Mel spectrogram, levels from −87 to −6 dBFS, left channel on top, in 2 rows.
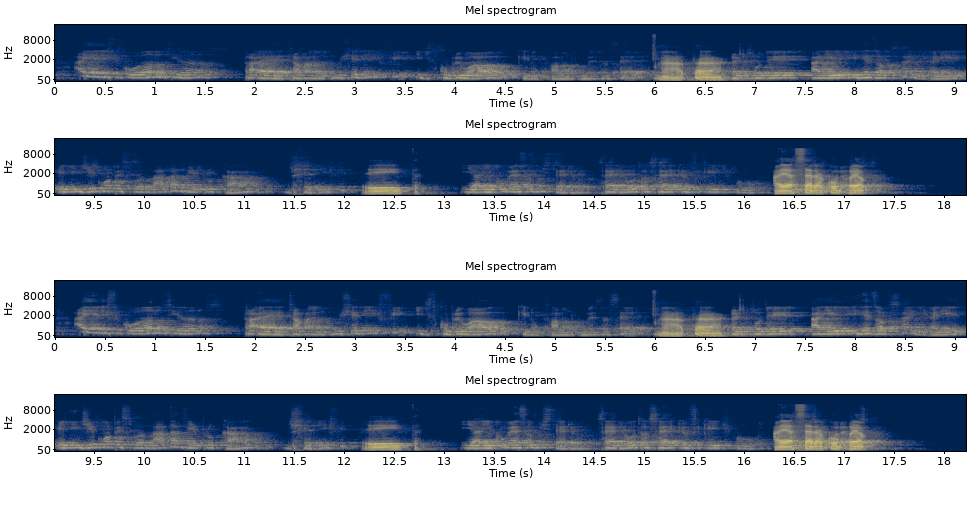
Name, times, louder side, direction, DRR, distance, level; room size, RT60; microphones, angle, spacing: voice 1, 0.0-1.5 1.9-5.9 6.8-12.0 13.2-16.1 16.4-17.2, equal, 35° right, 2 dB, 6.4 m, -36 dB
voice 2, 6.0-6.7 11.5-11.6 12.2-12.8 16.3-17.2, equal, ahead, 12 dB, 1.1 m, -25 dB
24.5 x 22.0 x 6.0 m, 0.68 s
head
